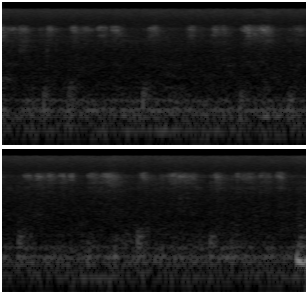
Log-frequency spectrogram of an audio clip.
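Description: Marker pen writing on a whiteboard: a faint, irregular run of short strokes as words are written out.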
